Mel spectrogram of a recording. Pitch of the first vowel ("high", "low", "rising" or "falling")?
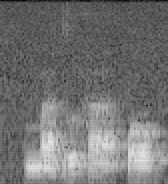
low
